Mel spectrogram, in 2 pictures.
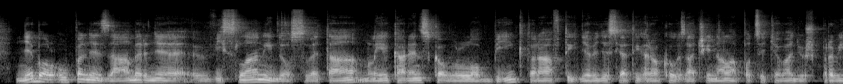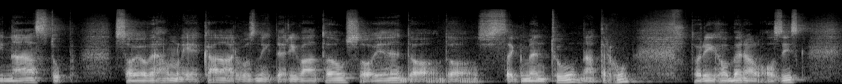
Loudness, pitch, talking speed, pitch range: -20 LUFS, 85 Hz, 120 wpm, 85-95 Hz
